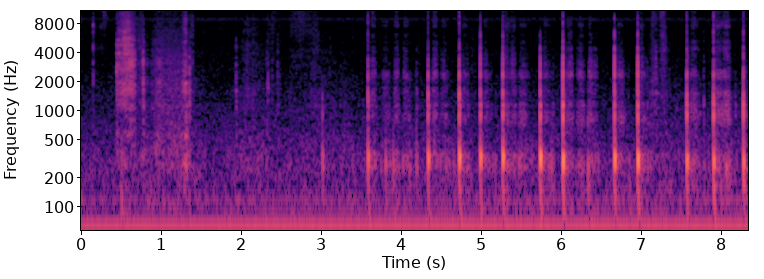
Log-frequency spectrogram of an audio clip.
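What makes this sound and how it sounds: A printed cardboard aquarium box lies flat and hollow on carpet and is scratched and traced across its surface with long dark nails and the tip of a thin black brush handle. Soft, breathy scraping in the first half gives way to a string of sharp, dry taps and clicks with a low hollow body and quick decay. A steady low hum runs underneath throughout.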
